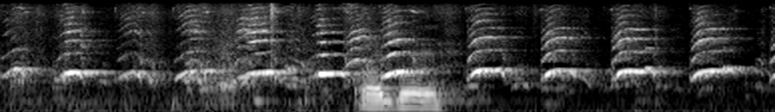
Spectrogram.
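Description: Portuguese Water Dog puppies whine and yip in a loud, rapid run of high cries, with a brief deeper bark or growl partway through and a voice faintly underneath.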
